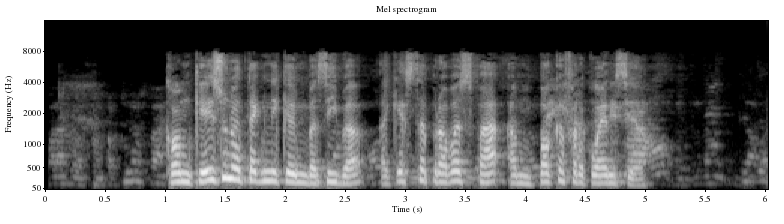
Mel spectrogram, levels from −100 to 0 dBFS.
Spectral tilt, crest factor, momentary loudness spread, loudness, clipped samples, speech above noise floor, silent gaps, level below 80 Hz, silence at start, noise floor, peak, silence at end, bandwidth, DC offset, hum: -5.5 dB/octave; 16 dB; 10 LU; -17 LUFS; under 0.1%; 40 dB; none; -60 dBFS; 0.9 s; -58 dBFS; -2 dBFS; 0.9 s; 8.2 kHz; under 0.1%; none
